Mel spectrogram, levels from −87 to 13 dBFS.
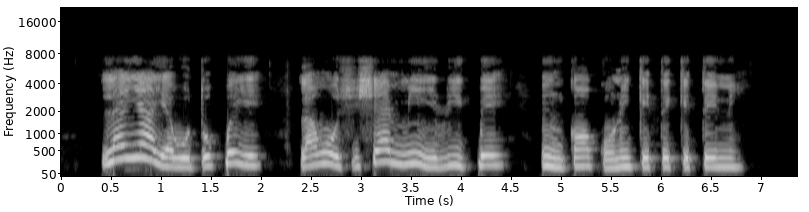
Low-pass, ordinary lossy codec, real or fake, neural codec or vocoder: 7.2 kHz; none; real; none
